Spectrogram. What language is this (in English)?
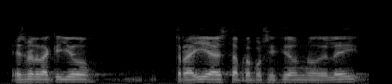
Spanish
